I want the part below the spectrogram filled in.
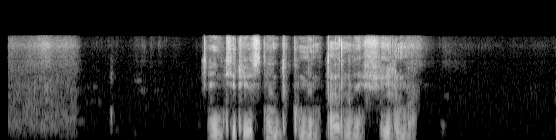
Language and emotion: Russian, neutral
